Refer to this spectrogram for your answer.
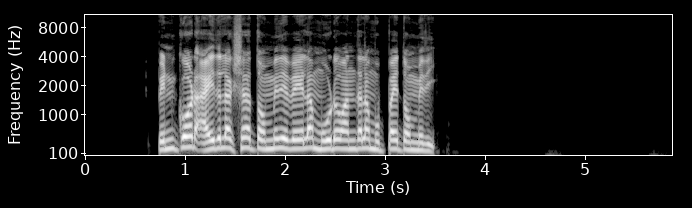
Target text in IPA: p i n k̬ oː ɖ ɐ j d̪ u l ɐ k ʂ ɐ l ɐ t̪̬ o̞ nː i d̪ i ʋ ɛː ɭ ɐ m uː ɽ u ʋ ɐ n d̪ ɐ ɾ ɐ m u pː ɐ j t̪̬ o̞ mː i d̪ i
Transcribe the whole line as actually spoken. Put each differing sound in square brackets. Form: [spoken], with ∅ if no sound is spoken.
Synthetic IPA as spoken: p i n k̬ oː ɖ ɐ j d̪ u l ɐ k ʂ ɐ l ɐ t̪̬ o̞ [mː] i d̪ i ʋ ɛː ɭ ɐ m uː ɽ u ʋ ɐ n d̪ ɐ [l] ɐ m u pː ɐ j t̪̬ o̞ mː i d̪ i

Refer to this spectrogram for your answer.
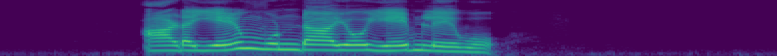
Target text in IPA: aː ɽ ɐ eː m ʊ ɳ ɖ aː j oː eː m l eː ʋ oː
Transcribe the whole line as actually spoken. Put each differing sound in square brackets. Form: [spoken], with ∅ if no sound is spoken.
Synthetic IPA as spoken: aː ɽ ɐ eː m ʊ ɳ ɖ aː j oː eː m l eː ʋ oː

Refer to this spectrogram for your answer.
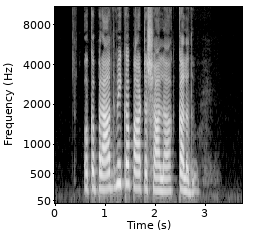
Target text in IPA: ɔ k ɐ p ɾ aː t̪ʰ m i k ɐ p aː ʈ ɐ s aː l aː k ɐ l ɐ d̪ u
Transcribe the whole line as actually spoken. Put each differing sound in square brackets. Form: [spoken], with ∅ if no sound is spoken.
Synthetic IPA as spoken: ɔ k ɐ p ɾ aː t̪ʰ m i k ɐ p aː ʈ ɐ [ʃ] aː l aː k ɐ l ɐ d̪ u

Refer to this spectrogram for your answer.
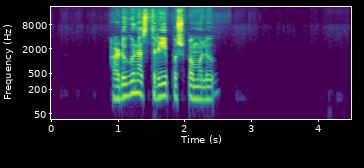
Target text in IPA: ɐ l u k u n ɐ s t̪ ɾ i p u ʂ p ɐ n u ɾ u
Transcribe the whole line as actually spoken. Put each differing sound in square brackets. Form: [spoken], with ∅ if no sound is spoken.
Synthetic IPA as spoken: ɐ [ɽ] u [ɡ] u n ɐ s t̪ ɾ [iː] p u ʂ p ɐ [m] u [l] u

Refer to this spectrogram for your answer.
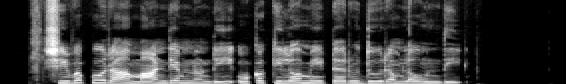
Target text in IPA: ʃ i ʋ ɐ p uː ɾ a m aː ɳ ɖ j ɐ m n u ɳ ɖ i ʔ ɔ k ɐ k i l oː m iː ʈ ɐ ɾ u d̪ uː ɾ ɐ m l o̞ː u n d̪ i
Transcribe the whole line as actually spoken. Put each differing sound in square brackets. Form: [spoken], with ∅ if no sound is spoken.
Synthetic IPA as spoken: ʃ i ʋ ɐ p uː ɾ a m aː ɳ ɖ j ɐ m n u ɳ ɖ i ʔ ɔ k ɐ k i l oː m iː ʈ ɐ ɾ u d̪ uː ɾ ɐ m l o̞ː u n d̪ i

